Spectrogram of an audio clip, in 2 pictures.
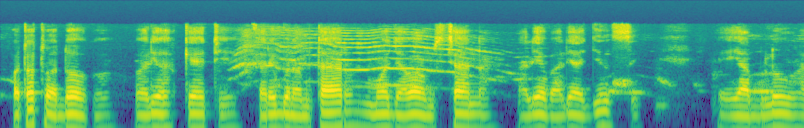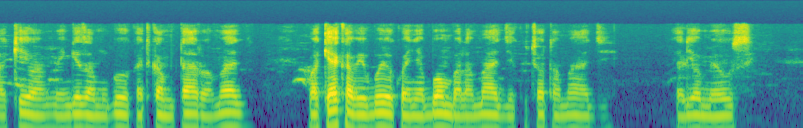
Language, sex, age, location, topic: Swahili, male, 25-35, Kisii, health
